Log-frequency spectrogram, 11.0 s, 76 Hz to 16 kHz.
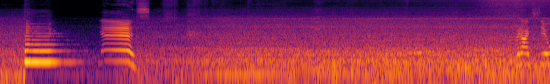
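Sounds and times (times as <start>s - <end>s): train wheels rumbling: 2.6s - 11.0s.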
